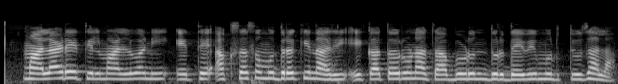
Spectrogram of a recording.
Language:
Marathi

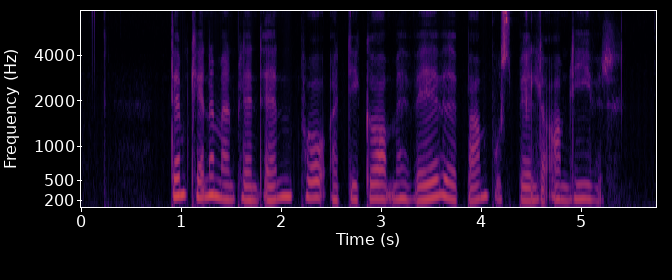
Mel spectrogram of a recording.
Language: Danish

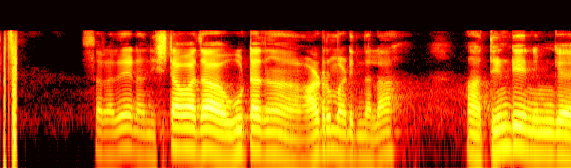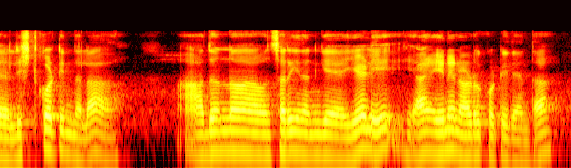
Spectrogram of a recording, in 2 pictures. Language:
Kannada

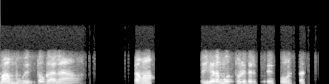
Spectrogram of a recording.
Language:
Sindhi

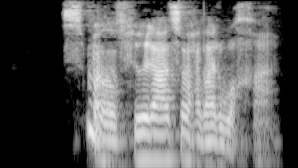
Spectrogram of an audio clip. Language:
Kabyle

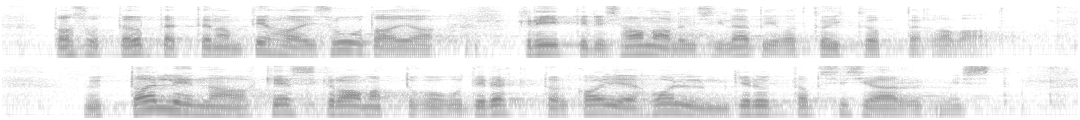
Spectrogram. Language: Estonian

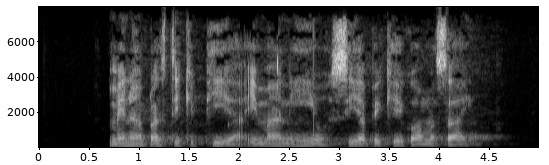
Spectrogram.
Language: Swahili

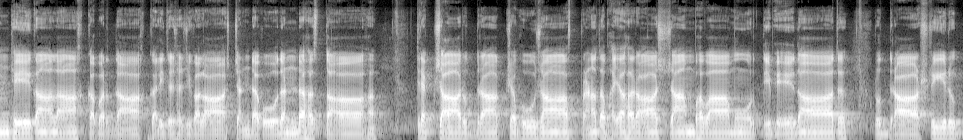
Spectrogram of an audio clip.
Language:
Kannada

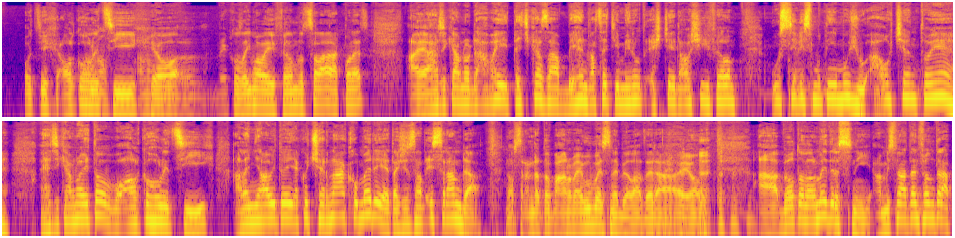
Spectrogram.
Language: Czech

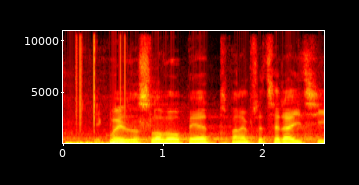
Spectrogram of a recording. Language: Czech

